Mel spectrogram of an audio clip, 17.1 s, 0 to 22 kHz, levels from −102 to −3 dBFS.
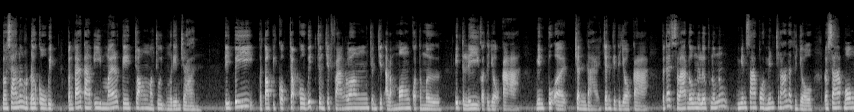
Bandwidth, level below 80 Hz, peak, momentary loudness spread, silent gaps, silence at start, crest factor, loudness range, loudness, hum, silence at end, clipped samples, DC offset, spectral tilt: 11 kHz; -64 dBFS; -10 dBFS; 7 LU; none; 0.05 s; 20 dB; 1 LU; -29 LUFS; none; 0 s; under 0.1%; under 0.1%; -6.5 dB/octave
